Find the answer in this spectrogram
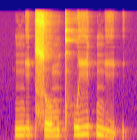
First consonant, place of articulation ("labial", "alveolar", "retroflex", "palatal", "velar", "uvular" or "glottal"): velar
